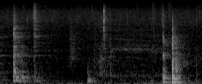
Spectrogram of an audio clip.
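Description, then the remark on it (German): A pan of marinade sauce of red wine, vinegar and beer with honey and dissolving sugar, being cooked down, sizzles and bubbles while a spoon scrapes and stirs through it in several quick, irregular strokes, with soft clinks against the pan and no voices. “Und dann kochen wir quasi das Wasser raus.”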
